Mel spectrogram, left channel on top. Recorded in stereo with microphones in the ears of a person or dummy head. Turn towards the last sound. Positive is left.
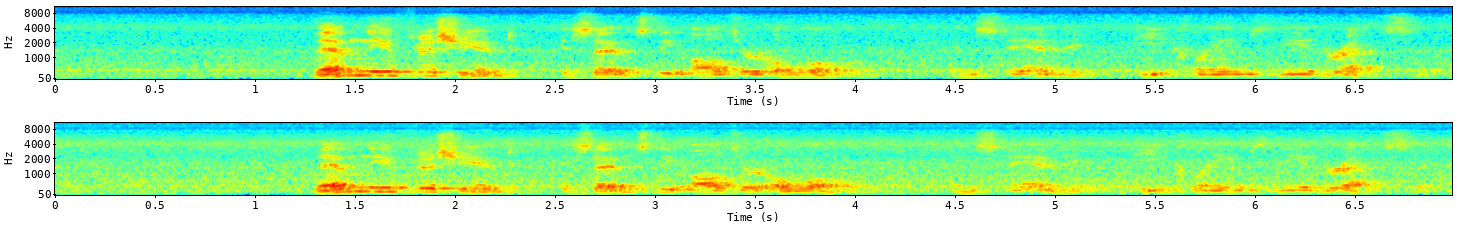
turn(degrees=-5)  # may be behind; listen again after turning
